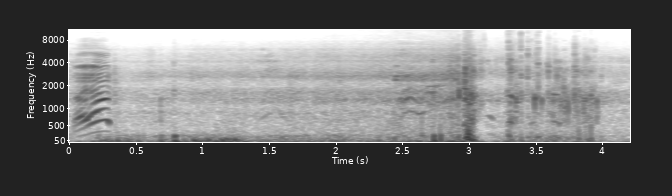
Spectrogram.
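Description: Surf washing and churning around a camera held low in the shallows, with wind rumbling on the microphone. A short shriek sliding down in pitch comes right at the start, and excited voices with laughter and a sharp slap, loudest about three seconds in, fill the last second and a half.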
